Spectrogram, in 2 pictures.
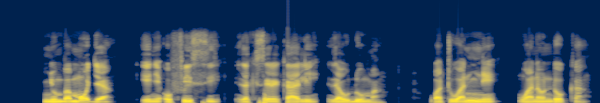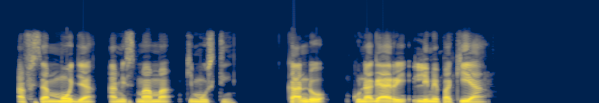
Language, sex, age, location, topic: Swahili, male, 25-35, Mombasa, government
